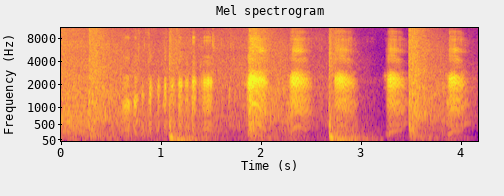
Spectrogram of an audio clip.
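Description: A duck call blown in a run of about five quacks, the first the loudest and each one after it softer.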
